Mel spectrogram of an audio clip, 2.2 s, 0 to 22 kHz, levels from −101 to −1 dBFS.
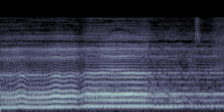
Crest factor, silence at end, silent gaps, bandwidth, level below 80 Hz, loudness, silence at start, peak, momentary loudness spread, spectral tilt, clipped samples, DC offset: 14 dB; 0 s; none; 11.5 kHz; -80 dBFS; -32 LUFS; 0 s; -18 dBFS; 11 LU; -6 dB/octave; under 0.1%; under 0.1%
